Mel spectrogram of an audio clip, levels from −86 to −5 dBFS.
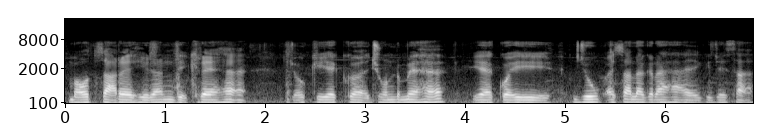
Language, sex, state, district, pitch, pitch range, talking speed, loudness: Hindi, male, Bihar, Begusarai, 120 Hz, 115-125 Hz, 190 wpm, -18 LUFS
